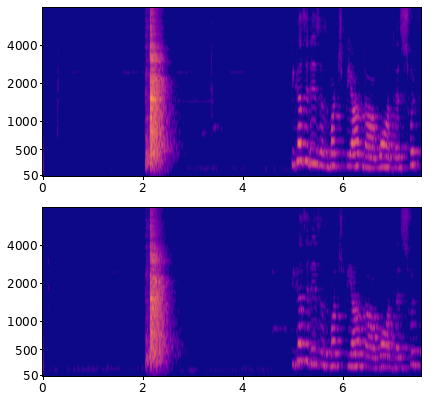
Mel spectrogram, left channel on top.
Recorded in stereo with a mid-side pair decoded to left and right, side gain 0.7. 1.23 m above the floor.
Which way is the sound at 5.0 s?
60° left.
